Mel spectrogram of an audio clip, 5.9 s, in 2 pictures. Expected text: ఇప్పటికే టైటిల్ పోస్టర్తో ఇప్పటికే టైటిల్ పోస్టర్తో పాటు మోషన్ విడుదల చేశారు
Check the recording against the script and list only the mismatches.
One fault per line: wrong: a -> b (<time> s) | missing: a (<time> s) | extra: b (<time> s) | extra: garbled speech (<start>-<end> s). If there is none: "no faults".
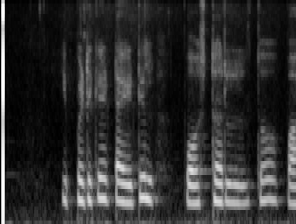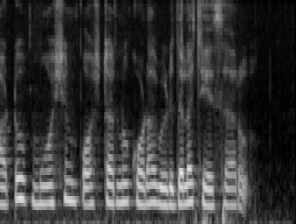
wrong: ఇప్పటికే టైటిల్ పోస్టర్తో పాటు మోషన్ -> పాటు మోషన్ పోస్టర్ను కూడా (2.9 s)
